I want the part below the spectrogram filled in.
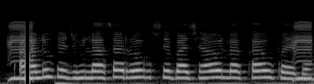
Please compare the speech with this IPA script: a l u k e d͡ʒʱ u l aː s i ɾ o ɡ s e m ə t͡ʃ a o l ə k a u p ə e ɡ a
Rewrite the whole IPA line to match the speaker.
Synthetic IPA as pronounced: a l u k e d͡ʒʱ u l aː s a ɾ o ɡ s e b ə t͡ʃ a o l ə k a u p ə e ɡ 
